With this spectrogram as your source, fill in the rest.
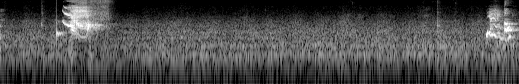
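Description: A plastic toy rattles in a baby's hands.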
